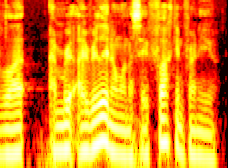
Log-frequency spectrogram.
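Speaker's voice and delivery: low, hushed, halting then hurried; nervous confession. Retold or imitated. Grandchild reluctant to swear before grandmother, nervous and quiet. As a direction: imitate a reluctant admission under the breath. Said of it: "I was really nervous".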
